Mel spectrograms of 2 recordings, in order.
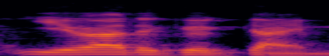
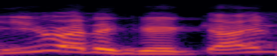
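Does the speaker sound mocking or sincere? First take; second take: sincere; mocking. First: It sounds kind and sincerely consoling. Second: It sounds teasing and mockingly gloating. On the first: The compliment is meant as genuine comfort. "Stu might say it more like" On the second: The compliment is meant as a taunt. "walking off the pitch laughing"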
